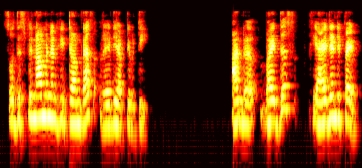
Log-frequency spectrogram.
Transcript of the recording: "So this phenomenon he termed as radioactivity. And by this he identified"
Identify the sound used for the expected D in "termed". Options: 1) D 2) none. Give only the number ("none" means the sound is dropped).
1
